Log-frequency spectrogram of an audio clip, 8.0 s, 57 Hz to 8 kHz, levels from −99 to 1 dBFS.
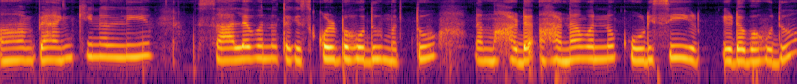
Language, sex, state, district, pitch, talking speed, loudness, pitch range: Kannada, female, Karnataka, Belgaum, 245 Hz, 60 wpm, -18 LUFS, 235-265 Hz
